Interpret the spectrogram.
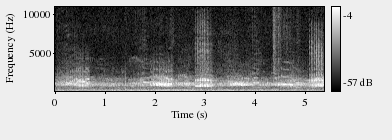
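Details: Sandhill cranes in a huge flock at a Tennessee refuge where they migrate each year; a murmuring chorus of rolling calls with several louder bursts, plus faint background noise.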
